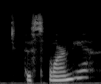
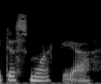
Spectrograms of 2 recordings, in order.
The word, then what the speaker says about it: dysmorphia: thing this nasty little word called um dysphoria. Did I say it right? No. Body dysmorphia. Oh yeah. Dysmorphia.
